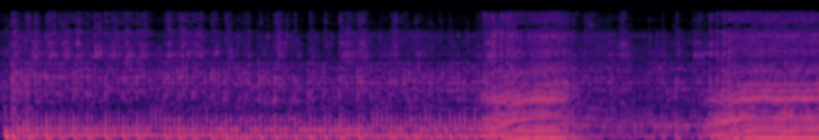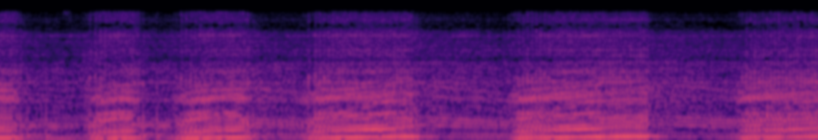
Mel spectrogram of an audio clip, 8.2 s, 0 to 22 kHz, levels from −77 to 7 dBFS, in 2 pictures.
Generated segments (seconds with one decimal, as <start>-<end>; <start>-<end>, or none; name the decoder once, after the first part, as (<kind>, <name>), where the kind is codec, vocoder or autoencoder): 0.0-8.2 (vocoder, BigVGAN v2)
